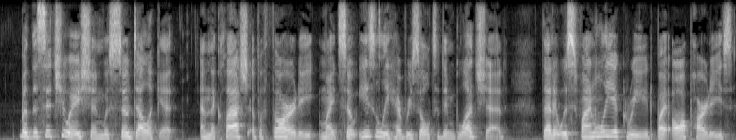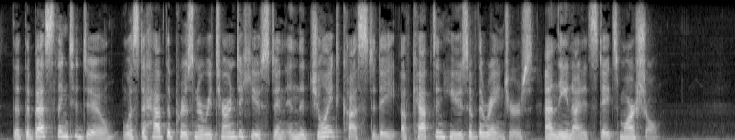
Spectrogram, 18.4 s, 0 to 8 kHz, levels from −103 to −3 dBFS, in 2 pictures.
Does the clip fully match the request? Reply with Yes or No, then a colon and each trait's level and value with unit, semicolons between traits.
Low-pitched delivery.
No: high, 200 Hz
